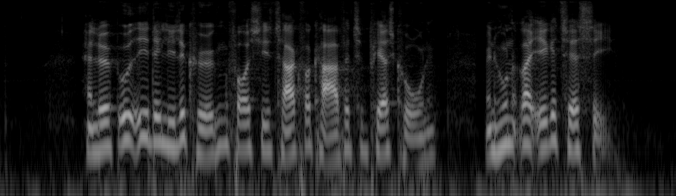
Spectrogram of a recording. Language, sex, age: Danish, male, 46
